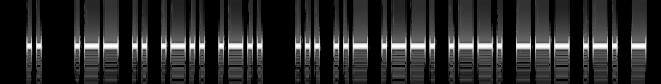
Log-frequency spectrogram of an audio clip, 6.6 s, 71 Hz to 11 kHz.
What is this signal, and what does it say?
Morse code, heard as a keyed tone, about 25 wpm, 700 Hz. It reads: I WILL SUPPORT
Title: Sentences from Top 1000 Words - Review Part 5 - 25wpm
